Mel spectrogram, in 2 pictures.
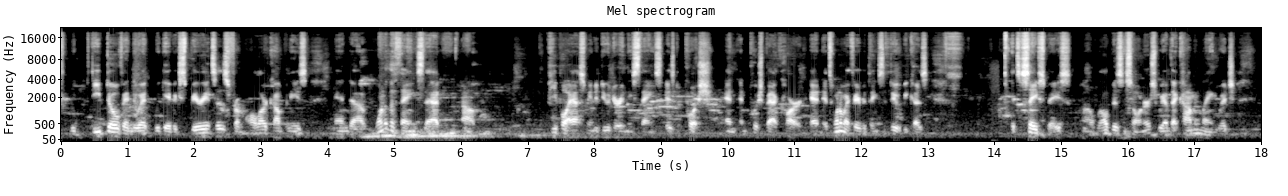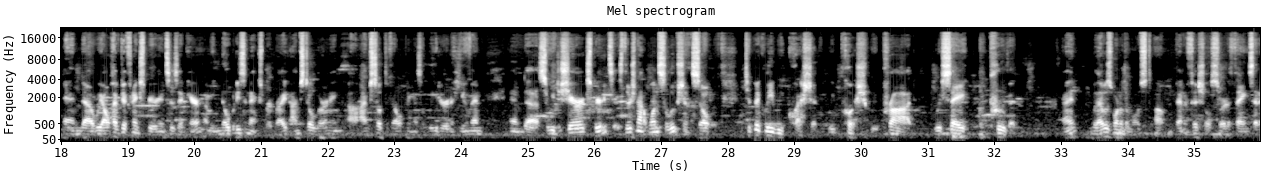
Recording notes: Live from the Boston Airport!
